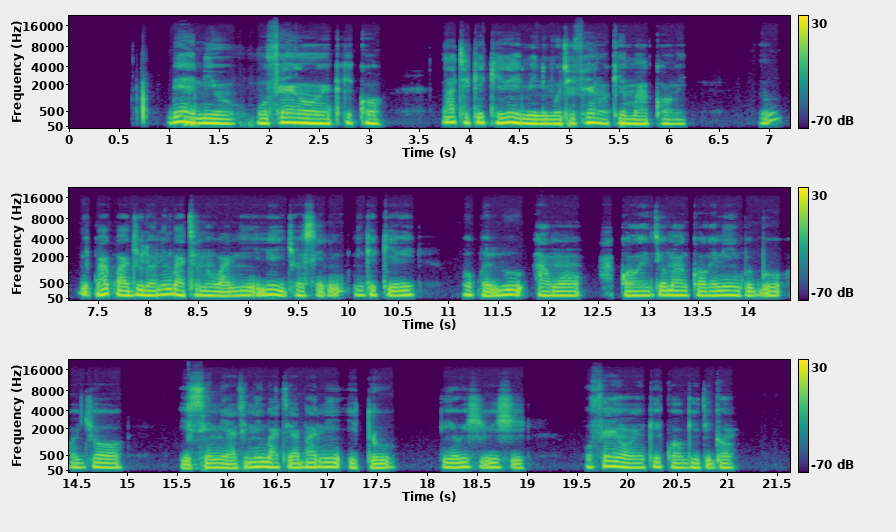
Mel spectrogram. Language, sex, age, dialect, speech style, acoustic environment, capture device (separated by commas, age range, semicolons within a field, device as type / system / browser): Yoruba, female, 25-34, Nigeria - Ibadan, happy, nature, mobile / Linux / Chrome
